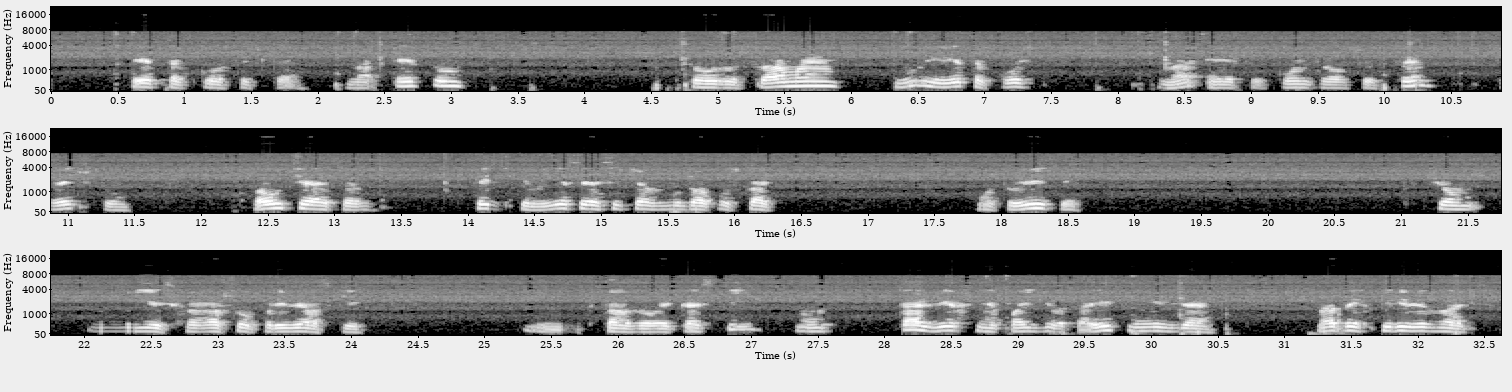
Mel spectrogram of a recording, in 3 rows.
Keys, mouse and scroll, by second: 0.5-1.6 drag, 2.2-3.3 shift+drag, 4.3 ctrl+shift+c, 6.3-7.5 drag, 9.9 ctrl+shift+c, 12.3-13.3 middle drag, 15.5 g, 28.7 click, 30.2 ctrl+z, 32.3-32.6 drag.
